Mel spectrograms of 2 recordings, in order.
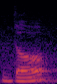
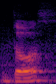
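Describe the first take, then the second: First: The final s sound is dropped. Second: The final s sound is pronounced. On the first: This is the local way of saying it. "we do not pronounce the letter S at the end of words" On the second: This is the standard way of saying it. "instead of dos"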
